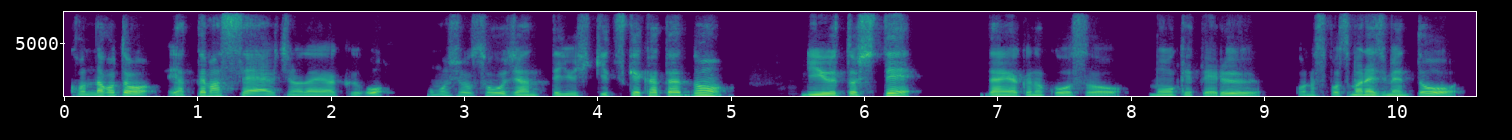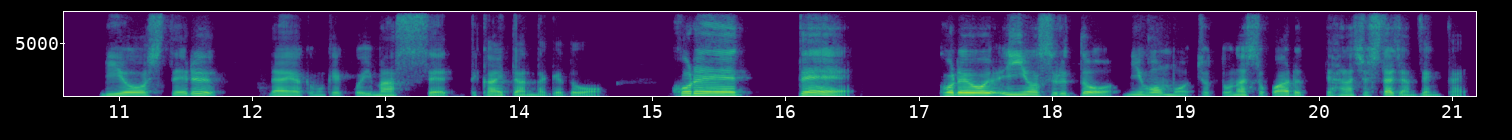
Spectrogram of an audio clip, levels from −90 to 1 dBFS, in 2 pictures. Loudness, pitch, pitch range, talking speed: -25 LUFS, 120 Hz, 105-150 Hz, 345 characters per minute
